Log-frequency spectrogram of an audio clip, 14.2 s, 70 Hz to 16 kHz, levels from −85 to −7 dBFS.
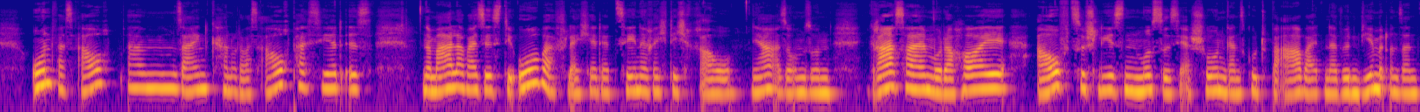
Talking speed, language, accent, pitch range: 170 wpm, German, German, 180-220 Hz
